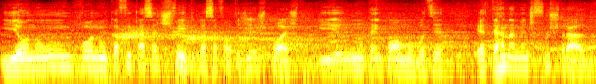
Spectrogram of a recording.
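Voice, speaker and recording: A man's voice: a little high, flat delivery, fairly quick, creaky. A man with a Brazilian Portuguese accent, speaking emphatically in an interview. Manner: frustrated, emphatic. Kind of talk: casual interview.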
